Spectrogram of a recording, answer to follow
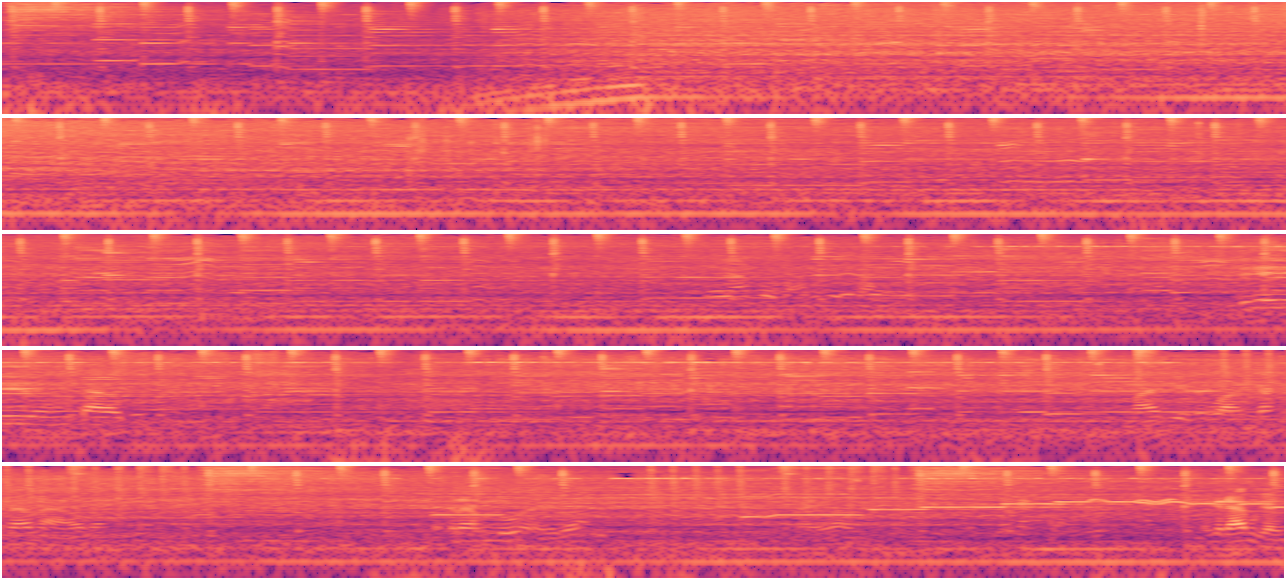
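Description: Kubota combine harvester engine rising in pitch a few seconds in, then running steadily with a deep hum that swells and eases as it works. Music plays over it.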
